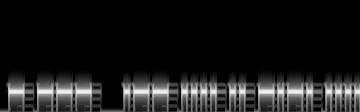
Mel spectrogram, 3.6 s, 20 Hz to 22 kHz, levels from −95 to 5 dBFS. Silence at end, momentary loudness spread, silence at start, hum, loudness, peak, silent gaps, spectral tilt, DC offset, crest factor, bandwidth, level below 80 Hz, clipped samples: 0 s; 4 LU; 0.1 s; none; -7 LUFS; 0 dBFS; none; -10 dB/octave; under 0.1%; 6 dB; 1.1 kHz; -64 dBFS; under 0.1%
